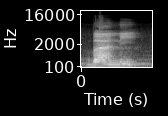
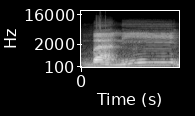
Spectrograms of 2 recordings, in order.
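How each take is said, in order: First: The final vowel is short, one beat. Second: The final vowel is long, two beats. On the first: "Kalau nggak ada iyanya" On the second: "Setelah kasro ada iya nih"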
